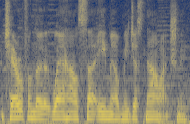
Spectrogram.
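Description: Male podcast co-host, mid-pitched, wry and playful, casual email reading over music. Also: fast talker, creaky.

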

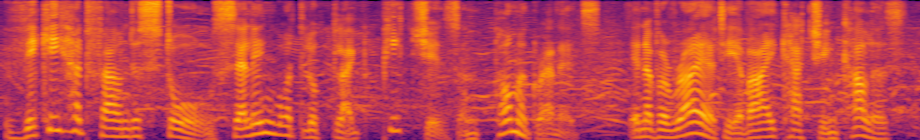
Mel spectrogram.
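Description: A man giving measured, scripted audiobook narration. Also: on the high side, sing-song. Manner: measured storytelling.

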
